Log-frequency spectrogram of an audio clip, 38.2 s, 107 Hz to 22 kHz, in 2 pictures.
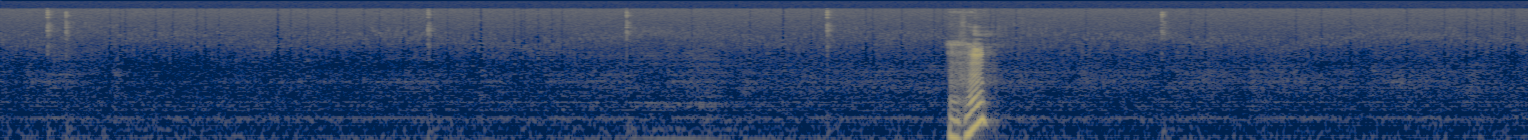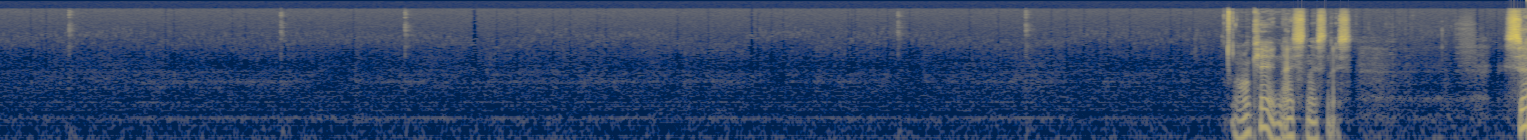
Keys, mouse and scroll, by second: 0.8-3.8 drag, 7.8-10.8 drag, 14.5-17.5 drag, 22.6-25.8 drag, 30.3-33.5 drag.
